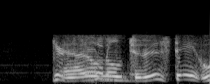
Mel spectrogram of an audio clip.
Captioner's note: over the Phone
